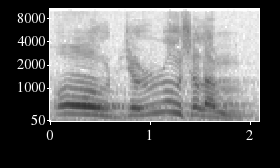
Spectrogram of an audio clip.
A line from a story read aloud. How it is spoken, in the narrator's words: cried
